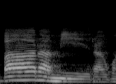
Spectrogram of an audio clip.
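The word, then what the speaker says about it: pāramī: 그러니까 빨리어로는 빠라미라고 합니다. 그래서 요걸 빠라미라든지 빠라미타라든지 이제 빨리로는 빠라미타 그리고 보통 산스크리어터로 읽을 때는 파라미타라고 이제 이렇게 발음하게 되죠.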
